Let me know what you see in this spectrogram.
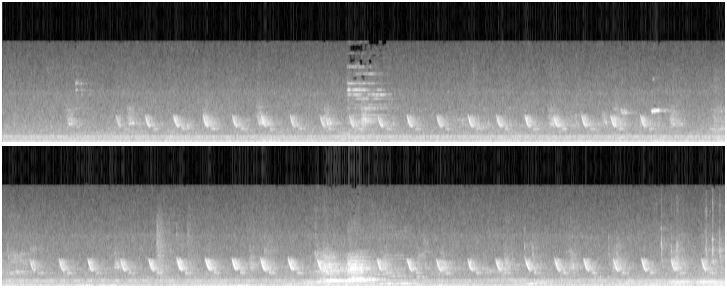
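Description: A bird calling a long, even run of short high chips, three to four a second, in two runs with a brief pause between them. About two-thirds of the way through there is a short rising call, over a faint steady tone.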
